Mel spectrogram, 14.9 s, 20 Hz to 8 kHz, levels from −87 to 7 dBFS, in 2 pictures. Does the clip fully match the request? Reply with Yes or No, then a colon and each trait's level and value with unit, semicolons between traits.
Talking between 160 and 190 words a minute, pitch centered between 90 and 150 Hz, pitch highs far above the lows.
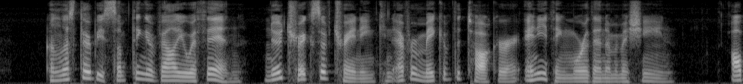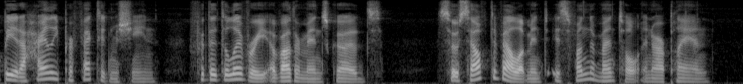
Yes: average, 170 wpm; low, 135 Hz; wide, 7.1 semitones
